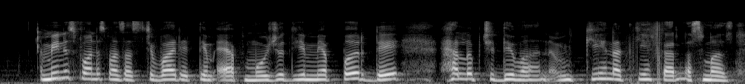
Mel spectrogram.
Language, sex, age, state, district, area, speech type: Kashmiri, female, 18-30, Jammu and Kashmir, Baramulla, rural, spontaneous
